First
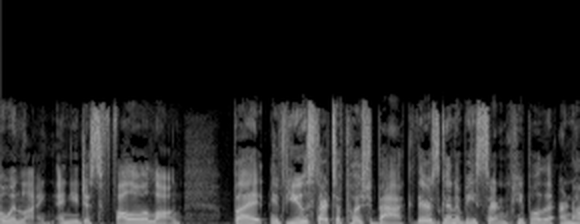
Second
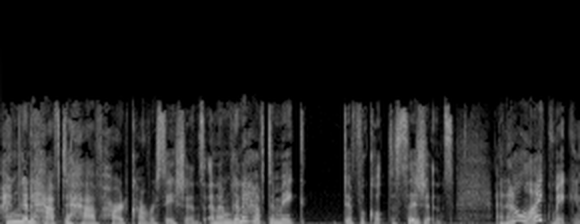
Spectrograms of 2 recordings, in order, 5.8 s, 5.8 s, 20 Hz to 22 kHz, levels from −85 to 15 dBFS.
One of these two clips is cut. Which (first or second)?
first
